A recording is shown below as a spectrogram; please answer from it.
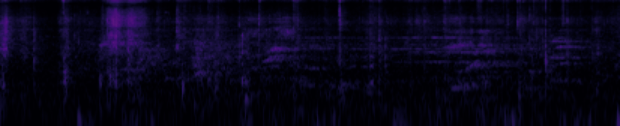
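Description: Near silence: faint footsteps and soft knocks as the phone is carried, with faint voices in the background.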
